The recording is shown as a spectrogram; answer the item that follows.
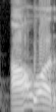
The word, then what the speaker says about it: our: BOY, बॉय, OUR, आवर, देखिए यहां पे ओ और यू एक साथ लिखा रहता है तो आ उच्चारण होगा, ठीक है ना, आओ उच्चारण होगा, आओ, आवर, ठीक है।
